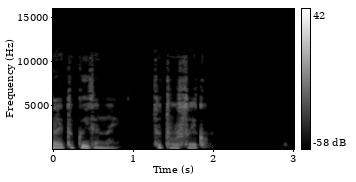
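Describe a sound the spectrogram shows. A young woman speaks briefly and calmly, close by.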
